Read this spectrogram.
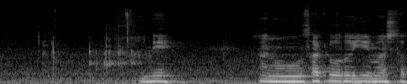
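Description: A small plastic object is picked up off a wooden floor with a light knock.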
